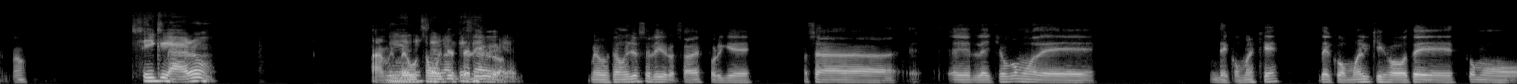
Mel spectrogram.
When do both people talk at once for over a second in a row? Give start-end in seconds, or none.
3.8-5.1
